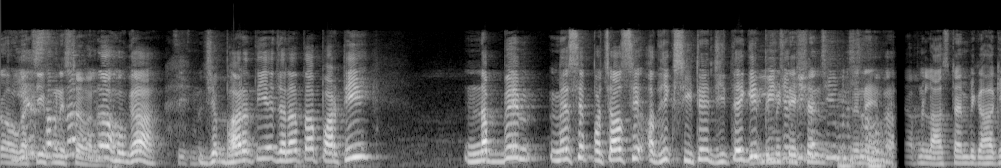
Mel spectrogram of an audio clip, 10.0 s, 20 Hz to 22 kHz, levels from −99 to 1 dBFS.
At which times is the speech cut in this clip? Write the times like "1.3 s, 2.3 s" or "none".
9.1 s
